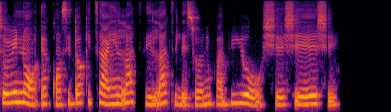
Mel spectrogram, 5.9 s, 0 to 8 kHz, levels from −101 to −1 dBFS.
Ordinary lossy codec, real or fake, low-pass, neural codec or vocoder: none; real; none; none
